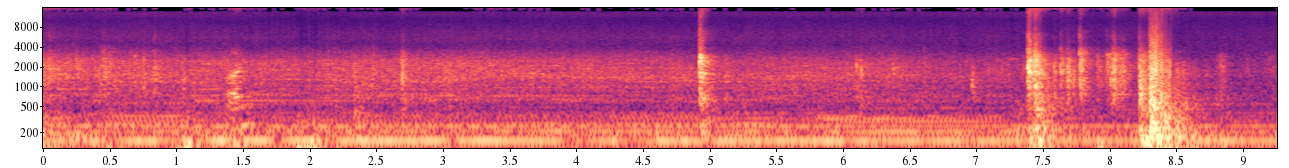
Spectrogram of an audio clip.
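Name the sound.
door being shut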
